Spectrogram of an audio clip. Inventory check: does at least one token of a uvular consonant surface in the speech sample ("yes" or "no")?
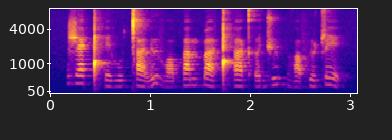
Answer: no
